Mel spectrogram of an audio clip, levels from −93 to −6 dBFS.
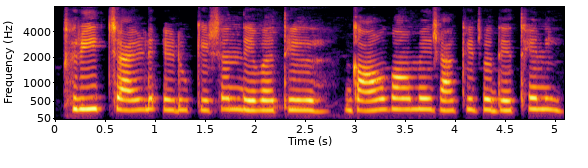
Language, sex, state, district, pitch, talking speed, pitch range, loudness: Chhattisgarhi, female, Chhattisgarh, Rajnandgaon, 275 Hz, 155 wpm, 260-290 Hz, -16 LUFS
